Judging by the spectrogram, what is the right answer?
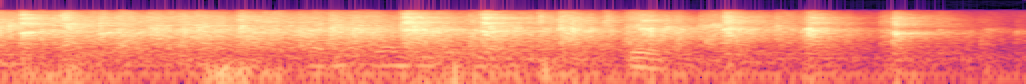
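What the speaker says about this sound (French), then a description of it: "Applaudissez pour le futur médecin du pays" Crowd applause for a future doctor at a college event in Goma, a dense broadband patter of many hands running steadily throughout, with voices mixed in beneath.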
